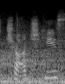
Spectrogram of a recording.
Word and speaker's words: tchotchke: You pronounce tchotchkes like that? We do, yeah. Right? Right, other native English speakers? That sounds about correct for how I understand it.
